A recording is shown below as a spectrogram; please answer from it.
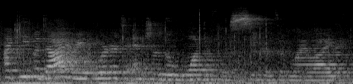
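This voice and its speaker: A girlish, sweetly wilful teenage ward played by a woman, high and very animated. The stage-comedy lines carry from afar through a noisy hall. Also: quick pace, natural voice. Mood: artless, wilful. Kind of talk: stage dramatic reading of a period comedy. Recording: distant, echoey noisy hall.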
